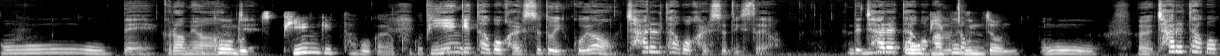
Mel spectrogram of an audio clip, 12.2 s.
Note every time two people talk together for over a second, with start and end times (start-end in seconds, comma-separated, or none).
8.6-9.8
